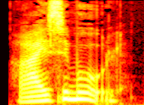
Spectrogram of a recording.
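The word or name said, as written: REJSEMÅLET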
